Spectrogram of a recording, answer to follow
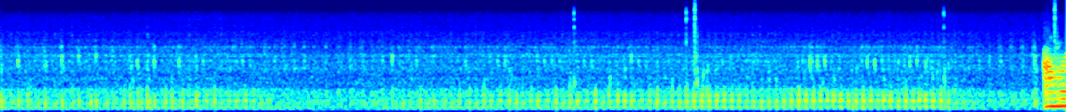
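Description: A steady low hum of a running motor, swelling slowly in the second half, with a few faint clicks.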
